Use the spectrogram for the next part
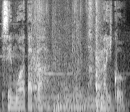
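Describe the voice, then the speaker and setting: A man playing a devout, forgiving adult son in a cartoon, speaking earnestly and deliberately, a little preachy. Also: fairly low pitch. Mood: gentle, moved. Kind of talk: dubbed cartoon dialogue. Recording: music under the voice.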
